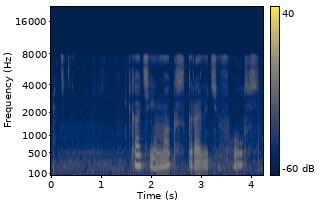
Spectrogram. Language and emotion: Russian, sad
